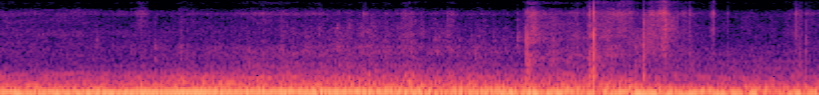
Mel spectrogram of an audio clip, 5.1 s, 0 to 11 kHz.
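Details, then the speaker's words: 2001 Audi TT at about 104,000 miles, after a Haldex oil and filter change, during a tight low-speed right turn: only smooth, even low road rumble, and the earlier grinding and binding are gone. "just turning turning a [ __ ] car like it's supposed to sound all right going forward our first year turning right nothing okay I'm a happy guy"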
